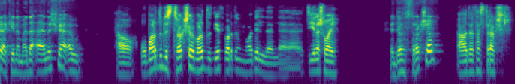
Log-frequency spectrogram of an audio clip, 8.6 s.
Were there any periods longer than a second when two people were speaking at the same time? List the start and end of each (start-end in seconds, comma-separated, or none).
none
